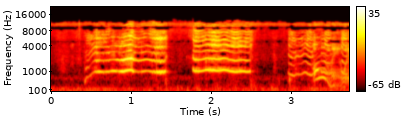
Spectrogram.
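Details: Fox indoors on Halloween giving three high, squeaky whines with rich harmonics, the first rising then held, the second level and steady, the third wavering and dropping.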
